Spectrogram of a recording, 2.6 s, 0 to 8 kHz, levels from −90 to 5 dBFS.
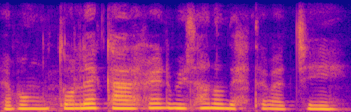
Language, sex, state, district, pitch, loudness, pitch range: Bengali, female, Assam, Hailakandi, 285 Hz, -14 LUFS, 255-305 Hz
